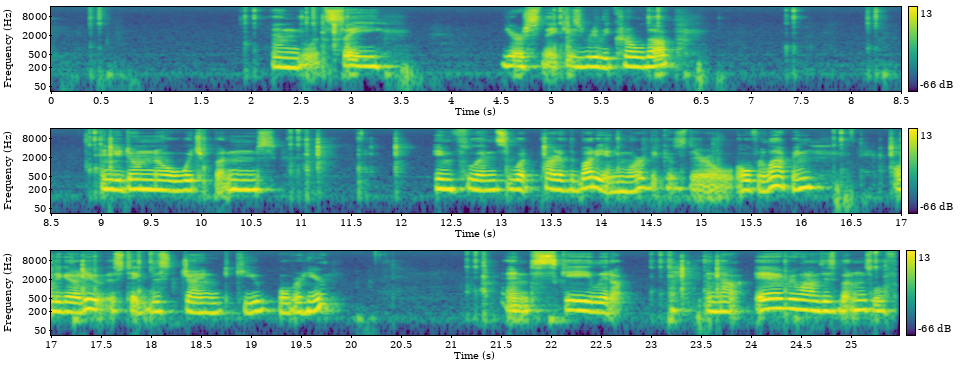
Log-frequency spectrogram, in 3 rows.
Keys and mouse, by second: 0.4 click, 0.6 g, 2.0 click, 2.6 click, 2.9 click, 3.4 g, 5.1 click, 6.0 click, 6.4 g, 7.4 click, 8.4 g, 8.9 click, 9.2 click, 10.2 g, 10.9 click, 11.3 click, 12.0-13.1 drag, 13.5 click, 15.1 ctrl+Tab, 17.0 click, 17.4 shift+drag, 20.1 g, 21.2 click, 22.0 s, 23.1 click, 23.5 click, 23.6 middle click, 24.5 g, 25.3 click.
